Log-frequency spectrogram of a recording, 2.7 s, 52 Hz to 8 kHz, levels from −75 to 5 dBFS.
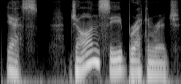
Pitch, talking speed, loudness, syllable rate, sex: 115 Hz, 90 wpm, -18 LUFS, 3.3 syllables/s, male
